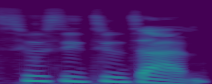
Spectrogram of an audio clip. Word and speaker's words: Toosii2x: I said it right, Toosii2x.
